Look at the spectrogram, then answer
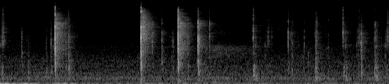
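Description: Typing on a computer keyboard, with irregular clicks and a few sharper, louder keystrokes, close and alone with no talking.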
